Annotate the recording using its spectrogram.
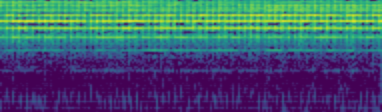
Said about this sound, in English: Suddenly a bell sounded and the children stood up.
